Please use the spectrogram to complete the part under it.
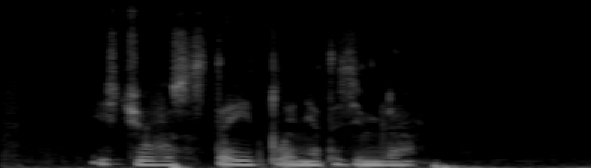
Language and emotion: Russian, neutral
